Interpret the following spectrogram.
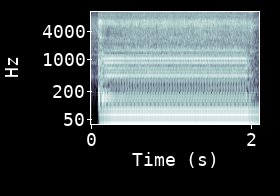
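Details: Modified class D amplifier with GDT-driven SMPS whose positive rail was dropping, now stable at 12 V, volume nearly full: loud steady tone for two seconds with no dropouts; amp delivering clean continuous output.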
